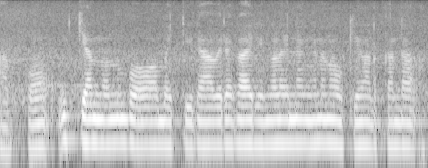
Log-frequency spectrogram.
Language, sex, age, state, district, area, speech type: Malayalam, female, 60+, Kerala, Malappuram, rural, spontaneous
